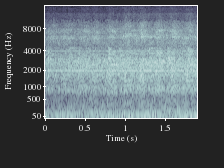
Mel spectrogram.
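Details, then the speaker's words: 2012 Ford, possibly an F450, with 6.7 Power Stroke diesel (a no-start truck) at steady idle during a cylinder cutoff test with cylinder 1 cut: idle roughens and the note shifts, so cylinder 1 is firing; cylinder 3 later shows no change. A turbo issue is also being chased. "Anyway. So, okay, we're going to do cylinder number 1."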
